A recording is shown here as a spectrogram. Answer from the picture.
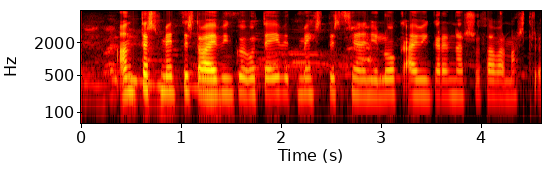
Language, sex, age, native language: Icelandic, female, 30-39, Icelandic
